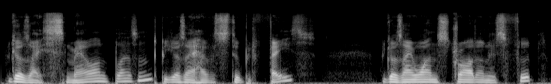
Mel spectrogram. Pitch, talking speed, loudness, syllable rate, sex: 120 Hz, 185 wpm, -18 LUFS, 5.6 syllables/s, male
